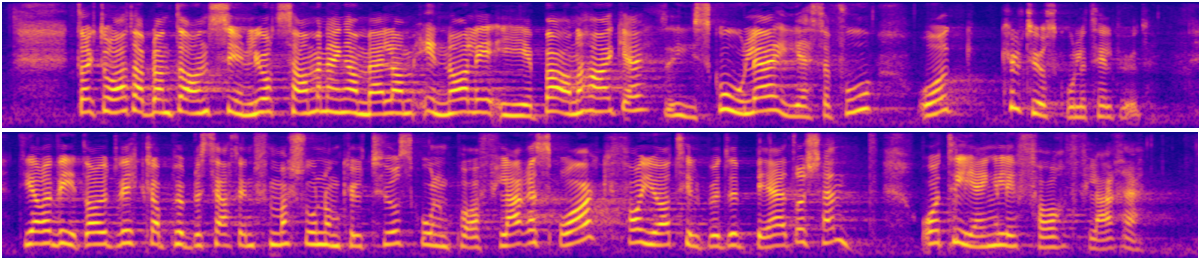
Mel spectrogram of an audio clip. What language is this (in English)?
Norwegian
